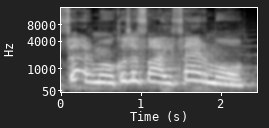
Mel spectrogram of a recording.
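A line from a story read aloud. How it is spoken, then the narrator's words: Guard yelling. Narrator (Italian): il guardiano gli urlava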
